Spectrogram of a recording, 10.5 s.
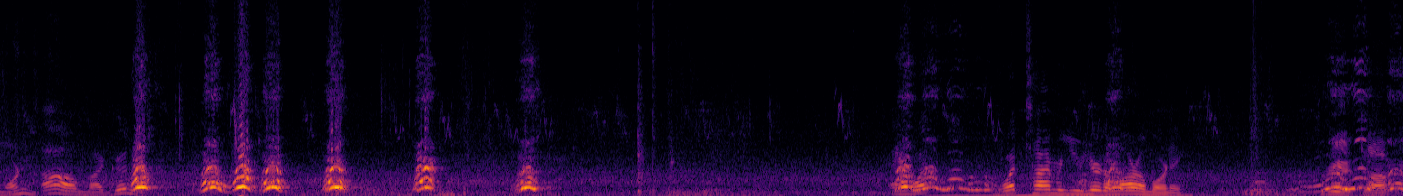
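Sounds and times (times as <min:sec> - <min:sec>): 
speech: 0:00.0 - 0:01.8, 0:07.5 - 0:09.0, 0:09.9 - 0:10.5
stray dog barking: 0:01.0 - 0:04.2, 0:06.7 - 0:08.6, 0:09.4 - 0:10.5.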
